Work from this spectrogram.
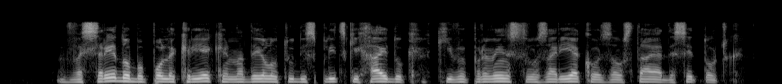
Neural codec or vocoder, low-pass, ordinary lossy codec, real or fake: none; 7.2 kHz; none; real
